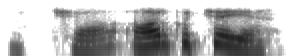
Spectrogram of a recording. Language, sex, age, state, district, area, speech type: Hindi, female, 45-60, Uttar Pradesh, Hardoi, rural, conversation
